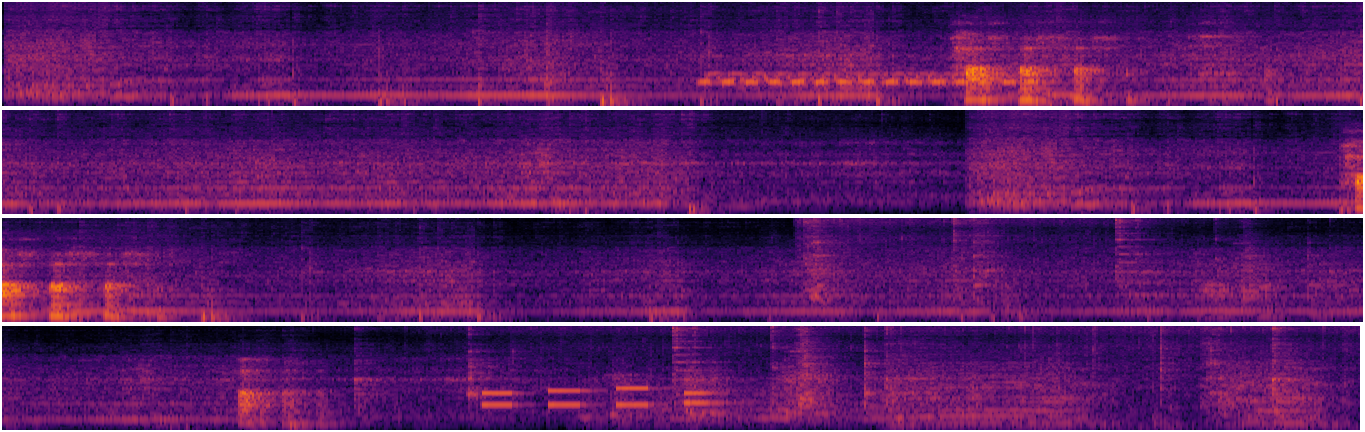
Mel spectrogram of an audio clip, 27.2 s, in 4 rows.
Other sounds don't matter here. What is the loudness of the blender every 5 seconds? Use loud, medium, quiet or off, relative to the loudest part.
loud, loud, loud, medium, medium, loud.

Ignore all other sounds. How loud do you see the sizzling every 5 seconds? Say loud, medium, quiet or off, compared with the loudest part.
off, off, off, loud, loud, loud.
